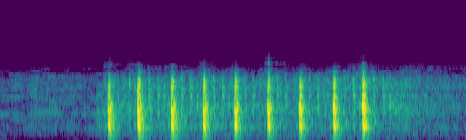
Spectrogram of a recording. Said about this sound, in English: So I slam out of my room and bound up them rickety wooden stairs and knock at the door of the room.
